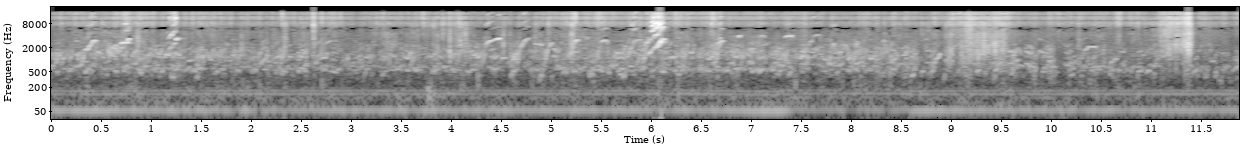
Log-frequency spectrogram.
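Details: Pet guinea pigs from a household herd of 28, mostly females, give a busy chorus of short, rising squeaks and chirps that overlap irregularly, with a louder burst near six seconds, over a steady low electrical hum.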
